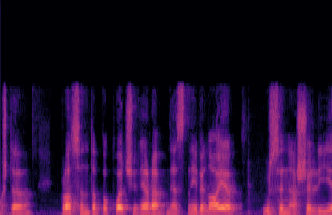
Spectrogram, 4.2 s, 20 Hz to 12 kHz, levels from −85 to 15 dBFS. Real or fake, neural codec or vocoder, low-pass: fake; codec, 16 kHz, 0.8 kbps, ZipCodec; 7.2 kHz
